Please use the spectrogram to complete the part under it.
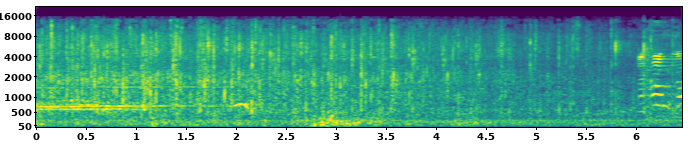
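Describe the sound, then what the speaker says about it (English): Audience applause for musicians at a live event, a dense steady wash of clapping and crowd noise sustained throughout, fairly loud and continuous. "So please give them another big round of applause."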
